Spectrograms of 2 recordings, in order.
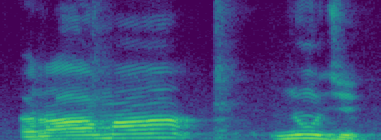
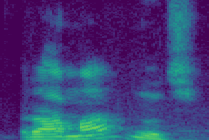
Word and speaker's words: रामानुज: ए एन यू जे तो आर ए से रा हो गया एम ए से मा हो गया एन यू जे रामानुज next word है सुगंध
